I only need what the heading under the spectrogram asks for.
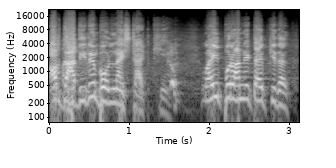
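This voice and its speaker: A man who is a comic poet telling a funny story on a live stage, lively and shouting out the punchlines. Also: very high-pitched, fairly quick, slight background noise. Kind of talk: stand-up poetry performance.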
